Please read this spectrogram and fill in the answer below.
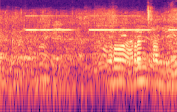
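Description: Spectator crowd noise at an outdoor kabaddi match, with voices rising and falling about a second and a half in. A steady high-pitched tone sounds twice over it, each about half a second long.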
